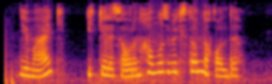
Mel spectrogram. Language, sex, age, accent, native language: Uzbek, female, 18-24, Farg'ona, Uzbek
